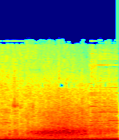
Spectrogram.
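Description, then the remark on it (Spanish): A loud car engine runs, its low hum climbing slightly in pitch as it revs, with a steady wash of mechanical noise throughout the short burst. “ese sonido que te lleva a todas partes, también estás Alfa, con la más amplia variedad de marcas en la venta de autos nuevos”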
